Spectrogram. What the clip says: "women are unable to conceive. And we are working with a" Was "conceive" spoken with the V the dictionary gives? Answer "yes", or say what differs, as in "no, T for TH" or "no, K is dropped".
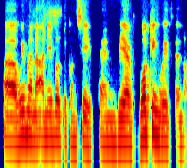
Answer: yes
